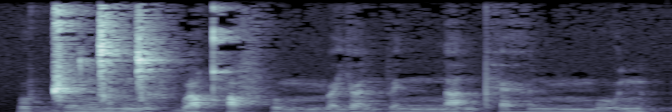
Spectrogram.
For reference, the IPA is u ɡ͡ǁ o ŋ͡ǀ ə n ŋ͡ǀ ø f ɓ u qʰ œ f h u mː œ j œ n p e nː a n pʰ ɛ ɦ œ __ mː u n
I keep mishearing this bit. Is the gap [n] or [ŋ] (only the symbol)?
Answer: n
